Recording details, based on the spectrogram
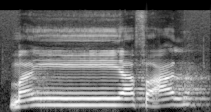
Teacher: نون ساکن کے بعد یا ہے، ادغام غنہ کے ساتھ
